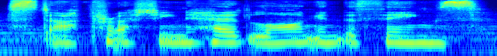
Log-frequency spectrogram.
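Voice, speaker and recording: A woman playing a wounded, devoted younger sister in a video game, speaking weakly and haltingly with breathy sighs. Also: medium pitch, monotone, soft background music, poor audio. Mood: weary, tender. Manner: halting, weak, gentle. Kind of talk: dramatic video game voice acting.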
